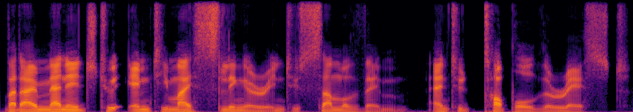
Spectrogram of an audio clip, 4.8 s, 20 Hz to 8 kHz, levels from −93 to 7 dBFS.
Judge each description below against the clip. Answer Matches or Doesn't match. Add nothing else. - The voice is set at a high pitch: Doesn't match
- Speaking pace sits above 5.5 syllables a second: Doesn't match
